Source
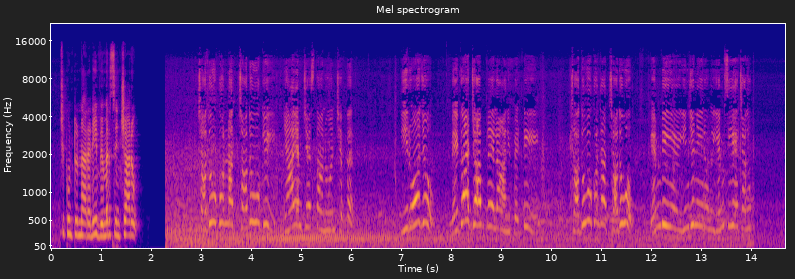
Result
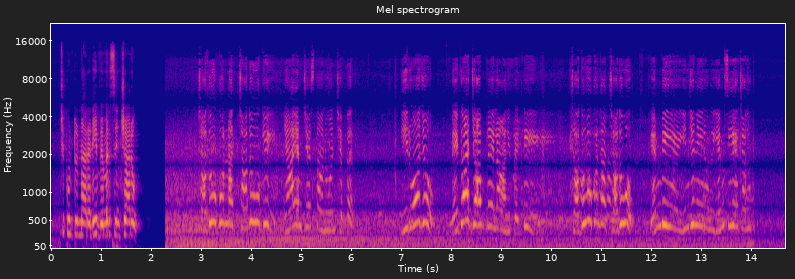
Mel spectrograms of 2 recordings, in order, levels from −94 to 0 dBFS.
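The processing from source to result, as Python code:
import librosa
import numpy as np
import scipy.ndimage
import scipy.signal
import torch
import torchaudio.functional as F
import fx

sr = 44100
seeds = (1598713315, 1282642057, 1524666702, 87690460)

y = fx.fixed_phaser(x, sr, hz=1100.0, stages=8)
y = fx.echo_stepped(y, sr, ms=115, hz=1200.0, octaves=0.7, feedback_pct=70, wet_db=-9, at=(9.22, 11.37), fade=0.02)
y = F.gain(torch.from_numpy(y), -1.0).numpy()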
